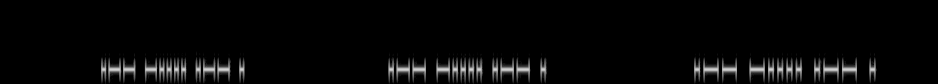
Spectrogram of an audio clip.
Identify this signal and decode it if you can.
Morse code, heard as a keyed tone, about 29 wpm, 700 Hz. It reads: W6WE W6WE W6WE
